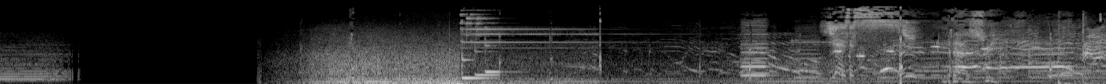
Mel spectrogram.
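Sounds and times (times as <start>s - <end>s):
bright rising chime: 4.6s - 6.8s
ringing high tone: 4.6s - 7.0s.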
